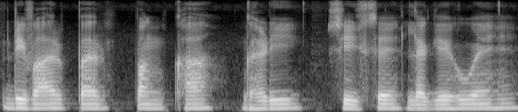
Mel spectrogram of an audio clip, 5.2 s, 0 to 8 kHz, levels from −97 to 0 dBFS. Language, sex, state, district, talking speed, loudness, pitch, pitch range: Hindi, male, Uttar Pradesh, Lucknow, 90 wpm, -18 LUFS, 115 Hz, 110-115 Hz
